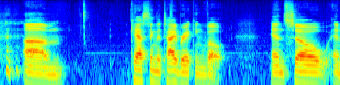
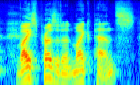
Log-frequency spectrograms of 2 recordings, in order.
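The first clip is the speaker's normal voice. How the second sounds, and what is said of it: Mike Pence impression. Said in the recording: “like my Mike Pence impression?”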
